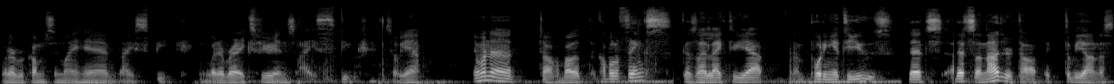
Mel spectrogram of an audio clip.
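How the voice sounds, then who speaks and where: Recorded very cleanly against a silent background, a man with a fairly low, somewhat breathy voice talks at a fairly quick pace with big swings in loudness. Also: ordinary pitch variation. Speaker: vlogger. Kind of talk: casual vlog monologue. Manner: halting, stumbling on words.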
